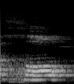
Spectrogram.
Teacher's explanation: خو کو موٹا ادا کرنا ہے۔ موٹا حروف ادا کرتے وقت اکثر بچے نا ہونٹوں کو گول کر جاتے ہیں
